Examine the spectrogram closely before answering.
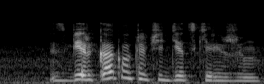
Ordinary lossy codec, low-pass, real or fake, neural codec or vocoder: none; 7.2 kHz; fake; codec, 16 kHz, 16 kbps, FunCodec, trained on Chinese and English, 50 frames a second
